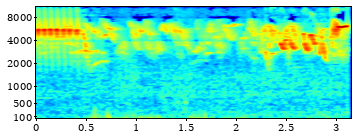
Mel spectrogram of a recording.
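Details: Song of a Black-throated x Reichenow's seedeater hybrid, opening with a fast high rattling trill, then a run of soft warbled notes that builds into louder high chirps and a thin whistle at the end.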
